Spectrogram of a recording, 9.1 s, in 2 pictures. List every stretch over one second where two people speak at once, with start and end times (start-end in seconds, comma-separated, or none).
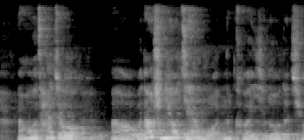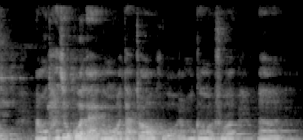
none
